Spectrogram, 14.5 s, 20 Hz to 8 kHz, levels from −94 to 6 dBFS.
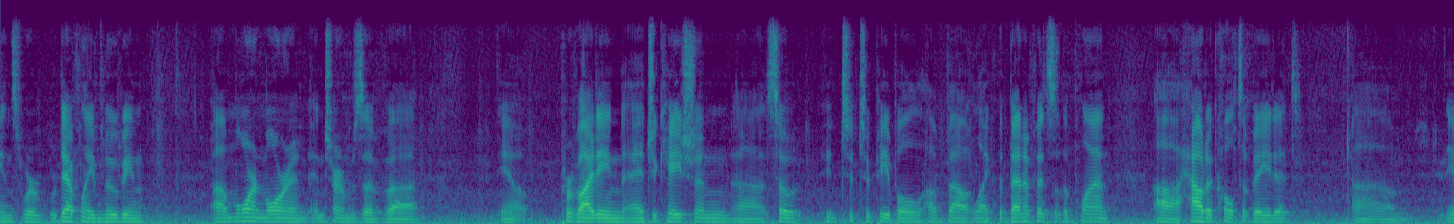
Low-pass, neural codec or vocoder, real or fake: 7.2 kHz; codec, 16 kHz, 16 kbps, FunCodec, trained on Chinese and English, 50 frames a second; fake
